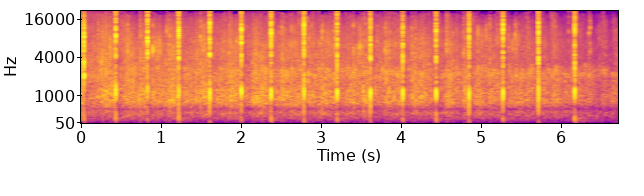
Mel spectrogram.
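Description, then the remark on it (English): A steady wash of audience applause for a group's ministry runs throughout, a dense crackle of many hands clapping at a moderate level, with a few sharper individual claps standing out in a loose rhythm. “Can we give these folks a round of applause for their wonderful ministry?”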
